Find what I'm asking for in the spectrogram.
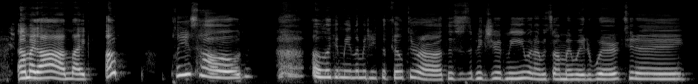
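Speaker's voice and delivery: grating, maddening, showy, high-pitched, irritating voice. Complaining about a woman whose voice drives them batty, mocking her grating voice. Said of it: "her fucking voice drives me batty".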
